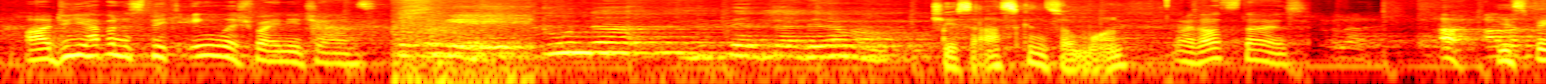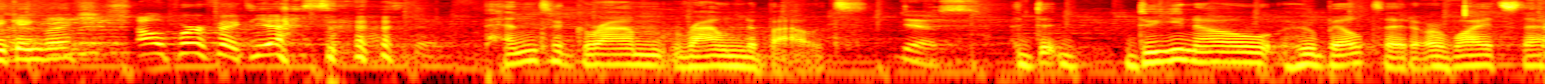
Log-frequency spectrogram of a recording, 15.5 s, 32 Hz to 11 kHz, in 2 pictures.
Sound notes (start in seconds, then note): 2.4 employee speaking in Portuguese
